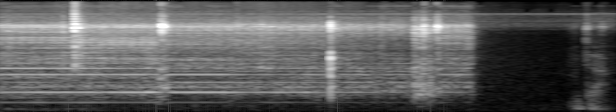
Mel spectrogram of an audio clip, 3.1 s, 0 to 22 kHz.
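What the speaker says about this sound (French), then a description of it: "je vais essayer d'imprimer une photo" A Niimbot B21 label printer prints a photo with a steady mechanical whir broken by several sharp clicks, then stops, leaving quiet before a faint final rustle.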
